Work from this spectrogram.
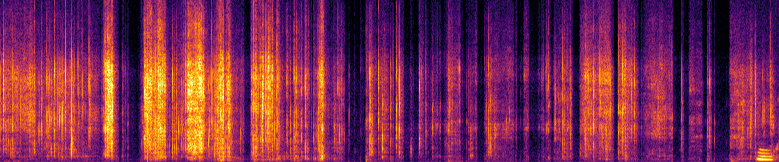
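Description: Gift paper from a wrapped advent calendar present being unwrapped, with repeated close crinkling, crumpling and tearing bursts in irregular rhythm for several seconds; a short vocal sound comes near the end.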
